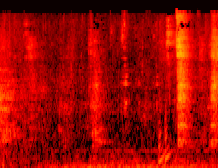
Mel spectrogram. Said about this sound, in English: You get the dog chewing ASMR because she has decided that she's hungry now. Both of them are actually, they're competing with each other.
